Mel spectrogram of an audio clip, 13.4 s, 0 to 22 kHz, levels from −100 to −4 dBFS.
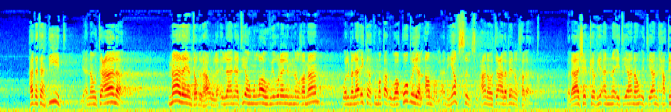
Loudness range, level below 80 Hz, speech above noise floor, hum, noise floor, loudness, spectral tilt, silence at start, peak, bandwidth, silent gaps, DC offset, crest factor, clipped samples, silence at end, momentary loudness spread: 4 LU; -44 dBFS; 21 dB; none; -43 dBFS; -22 LUFS; -3 dB/octave; 0 s; -2 dBFS; 15.5 kHz; none; under 0.1%; 20 dB; under 0.1%; 0 s; 16 LU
